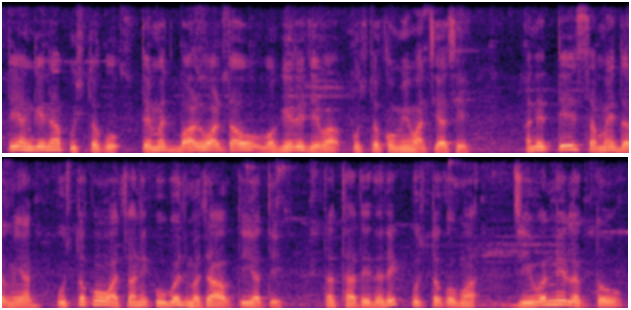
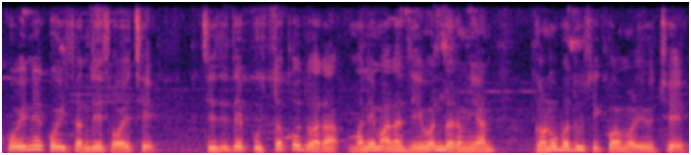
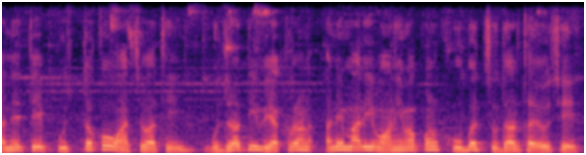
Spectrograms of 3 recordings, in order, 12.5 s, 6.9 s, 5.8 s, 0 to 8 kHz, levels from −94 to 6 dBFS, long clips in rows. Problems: constant background noise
